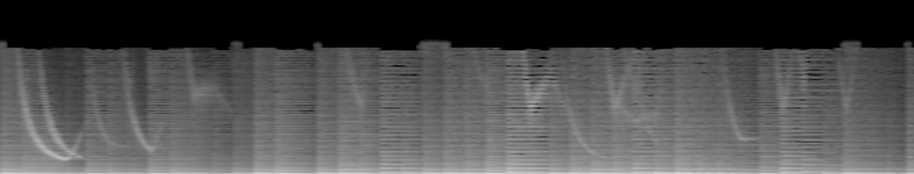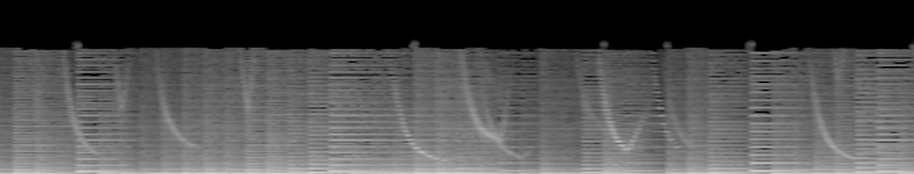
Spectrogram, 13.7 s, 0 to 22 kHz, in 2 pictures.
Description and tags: Micron Nintendo 1
Alesis Micron Stuff, The Hi Tones are Kewl.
